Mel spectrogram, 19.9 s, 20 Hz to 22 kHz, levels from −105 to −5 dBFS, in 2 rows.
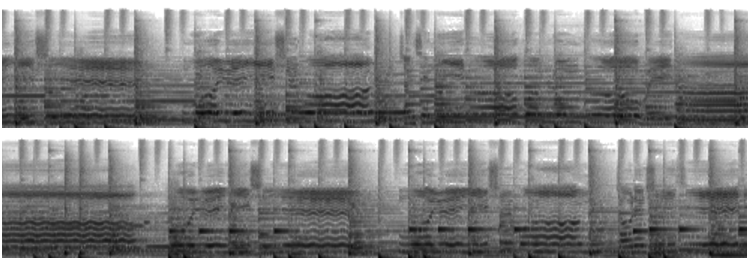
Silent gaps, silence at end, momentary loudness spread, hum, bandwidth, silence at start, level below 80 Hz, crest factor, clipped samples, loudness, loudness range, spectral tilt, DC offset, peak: none; 0 s; 5 LU; none; 17 kHz; 0 s; -26 dBFS; 16 dB; under 0.1%; -18 LUFS; 2 LU; -5.5 dB/octave; under 0.1%; 0 dBFS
